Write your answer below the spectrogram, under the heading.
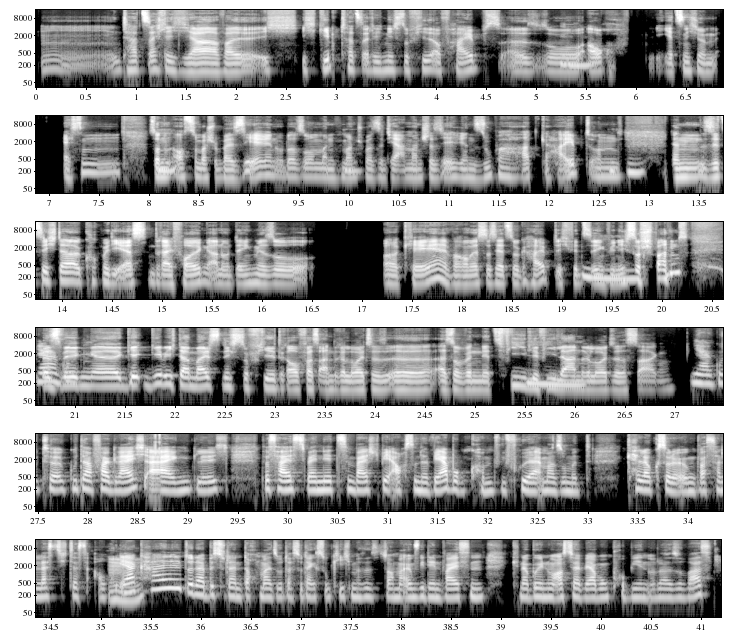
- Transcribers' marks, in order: drawn out: "Hm"; laughing while speaking: "so spannend"; stressed: "viele, viele"
- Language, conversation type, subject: German, podcast, Wie gehst du vor, wenn du neue Gerichte probierst?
